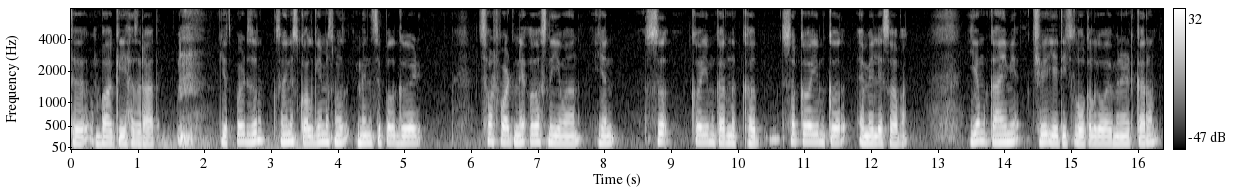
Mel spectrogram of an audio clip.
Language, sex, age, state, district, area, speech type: Kashmiri, male, 60+, Jammu and Kashmir, Kulgam, rural, spontaneous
